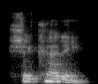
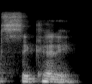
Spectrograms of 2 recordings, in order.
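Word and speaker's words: शिखरे: This is like sa, but this is not the sa, this is the sha, okay? Shikhare, not sikhare, okay?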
